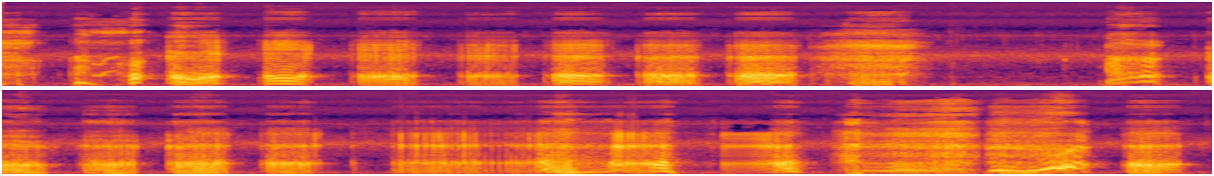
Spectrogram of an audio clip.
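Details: About two dozen deep, rattly coughs in quick bursts with a short pause, in the middle of the night with deep chest congestion; wet, congested cough.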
